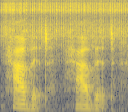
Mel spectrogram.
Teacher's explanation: So for example, rather than have it or half it, that might be my error pattern, I'm going to run those two words together and link them. The V is almost jumping onto the I of it. So rather than have it, it sounds like have it, have it.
